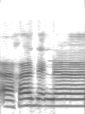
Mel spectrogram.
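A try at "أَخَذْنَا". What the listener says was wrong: Akhad Ahad, Huruf itu ada yang bunyi A, ada yang bunyi O. Ini kho, bukan ahad, tapi akhad ya.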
